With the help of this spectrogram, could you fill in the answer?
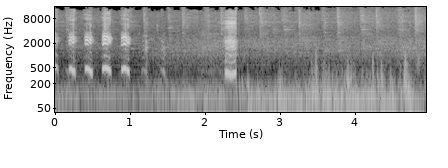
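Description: An eagle on a golf course gives a quick run of four sharp, high chirping calls as it flies away, then one more a moment later, followed by gusty wind and rumbling noise.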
